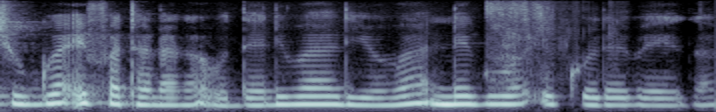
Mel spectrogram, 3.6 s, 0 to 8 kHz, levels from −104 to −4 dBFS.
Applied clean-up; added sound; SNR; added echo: neural mask model DeepFilterNet 3.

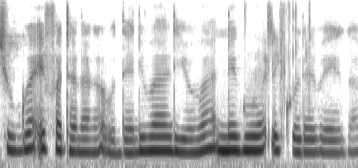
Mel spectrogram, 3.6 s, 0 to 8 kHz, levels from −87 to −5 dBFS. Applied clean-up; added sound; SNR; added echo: neural diffusion model UNIVERSE++.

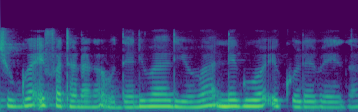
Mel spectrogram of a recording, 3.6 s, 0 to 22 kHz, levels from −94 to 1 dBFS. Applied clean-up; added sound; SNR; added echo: none; none; none; none.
